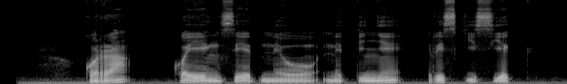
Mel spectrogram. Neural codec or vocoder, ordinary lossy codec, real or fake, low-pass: none; none; real; none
